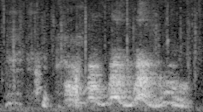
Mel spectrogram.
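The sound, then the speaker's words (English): A dog yelps and barks in a continuous run of wavering, whiny cries that stay fairly loud throughout. “I love when dogs go from that yelp to that bark.”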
